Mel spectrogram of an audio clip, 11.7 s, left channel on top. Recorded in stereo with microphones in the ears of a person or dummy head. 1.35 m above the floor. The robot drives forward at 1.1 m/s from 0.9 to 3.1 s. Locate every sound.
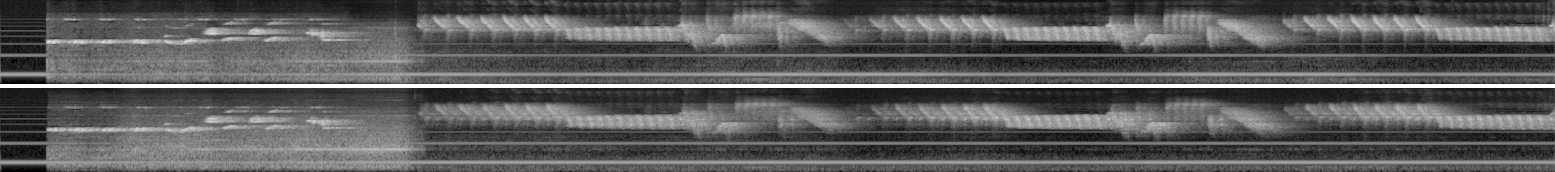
0.3 s a bird: 65° left (ahead or behind), 1.4 m; by 2.6 s 40° left (ahead or behind), 2 m
3.1 s a bird: 80° left, 5 m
